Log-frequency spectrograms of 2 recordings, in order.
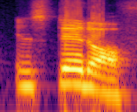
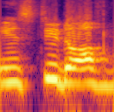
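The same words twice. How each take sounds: First: "Instead of" as in-sted of; corrected pronunciation. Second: "instead of" as in-steed of; the wrong "instead of", steed for stead; mistaken pronunciation. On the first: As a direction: say "Instead of" with a short e. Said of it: "এটা কি হবে?". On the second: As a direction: say "instead of" with a long ee. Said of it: "বলছি আমরা". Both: Shown as a demonstration.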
